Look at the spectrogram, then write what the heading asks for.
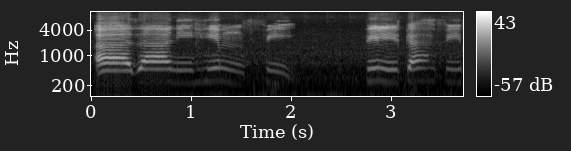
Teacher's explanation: کیونکہ میم اور فا اور میم اور واو ایک ہی مخرج سے ہیں، تو اس پہ ادغام ہونے کا اندیشہ ہے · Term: اظہار شفوی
